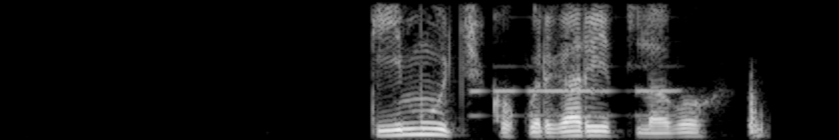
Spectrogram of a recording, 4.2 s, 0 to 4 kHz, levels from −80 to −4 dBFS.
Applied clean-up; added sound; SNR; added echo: neural mask model RNNoise.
